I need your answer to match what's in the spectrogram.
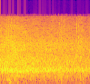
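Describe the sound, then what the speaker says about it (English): Football stadium crowd at an Oklahoma versus Missouri game, a broad, steady roar of cheering voices, loud and sustained for the whole moment without clear breaks. "this crowd trying to help keep them there"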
